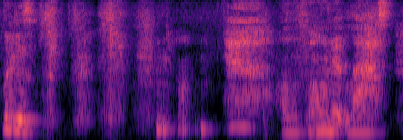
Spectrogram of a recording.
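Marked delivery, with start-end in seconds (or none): 1.5-2.1 soft laugh. Real, not acted. Reader laughs at picture.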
